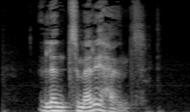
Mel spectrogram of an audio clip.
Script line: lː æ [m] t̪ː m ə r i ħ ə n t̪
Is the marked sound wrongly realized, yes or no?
yes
